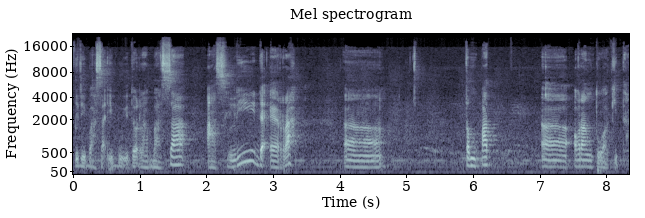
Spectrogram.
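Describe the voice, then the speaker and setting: A woman speaks at a fairly slow pace with a West Sumatran accent. She leaves long, frequent pauses, and the room echo is audible. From West Sumatra (Minangkabau). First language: Minangkabau (speaking Indonesian). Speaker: cultural commentator. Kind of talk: interview.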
